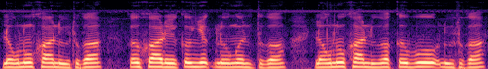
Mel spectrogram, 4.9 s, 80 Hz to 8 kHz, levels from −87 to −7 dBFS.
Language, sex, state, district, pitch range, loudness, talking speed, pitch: Wancho, male, Arunachal Pradesh, Longding, 160-175 Hz, -13 LUFS, 160 wpm, 165 Hz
